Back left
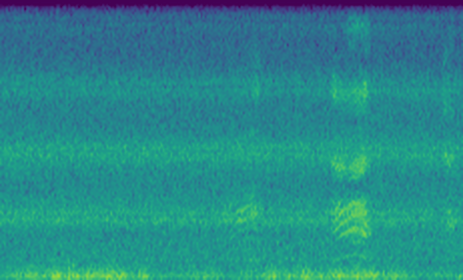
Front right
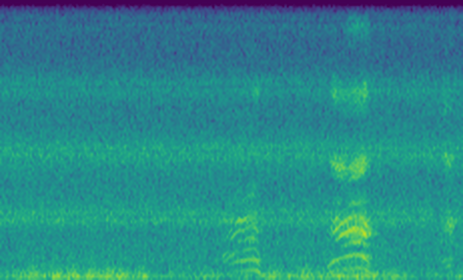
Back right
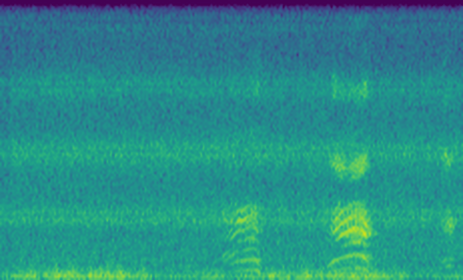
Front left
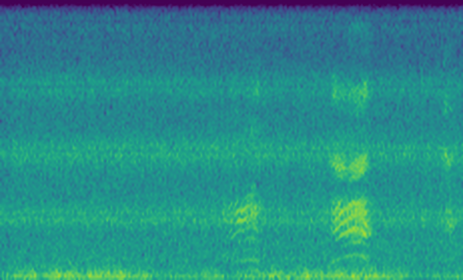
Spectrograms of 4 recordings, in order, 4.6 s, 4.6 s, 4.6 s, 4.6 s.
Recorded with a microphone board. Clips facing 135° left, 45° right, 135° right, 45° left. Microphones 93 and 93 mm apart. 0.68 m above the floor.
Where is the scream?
80° right; by 4.5 s 85° right.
